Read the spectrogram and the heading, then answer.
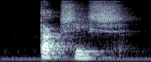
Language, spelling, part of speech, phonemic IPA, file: Dutch, taxi's, noun, /tɑk.sis/, Nl-taxi's.ogg
- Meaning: plural of taxi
